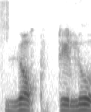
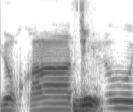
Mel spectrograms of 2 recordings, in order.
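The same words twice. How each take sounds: First: युक्तिलु with q closed straight onto t; no long aa in युक्तिलु, just yuq-tilu; alif lost. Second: युकातिलु with qaa drawn out long and louder; alif pronounced. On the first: Teacher warning what it turns into, युक्तिलु with the alif lost. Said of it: "वरना फिर वही हो जाएगा". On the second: Teacher showing the present tense form, युकातिलु with a long alif. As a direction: stretch the aa slowly in युकातिलु. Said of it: "अलिफ को हमेशा आप pronounce करेंगे". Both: Shown as a demonstration.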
